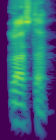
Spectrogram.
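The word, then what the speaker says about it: Gloucester: Gluster, but it's it's when you read like Valhalla who clearly doesn't understand English.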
